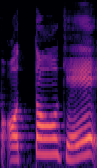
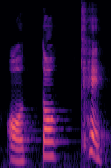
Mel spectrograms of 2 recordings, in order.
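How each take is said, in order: First: The middle consonant has no puff of air. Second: The middle consonant has a strong puff of air. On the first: "instead of" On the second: "it becomes 어떡해 because of this h sound"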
